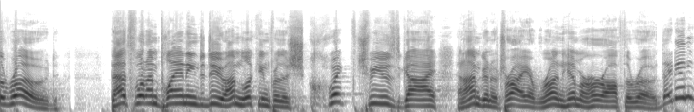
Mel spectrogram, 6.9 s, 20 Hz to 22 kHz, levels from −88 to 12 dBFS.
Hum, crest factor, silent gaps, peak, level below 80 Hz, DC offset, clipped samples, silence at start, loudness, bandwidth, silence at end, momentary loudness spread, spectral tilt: none; 14 dB; none; -4 dBFS; -40 dBFS; under 0.1%; under 0.1%; 0 s; -17 LUFS; 13.5 kHz; 0 s; 6 LU; -6.5 dB/octave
